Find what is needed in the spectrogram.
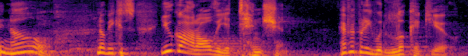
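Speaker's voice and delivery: high-pitched retold protest; acting out a sibling's jealous complaint; protesting sister. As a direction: insist on it, pitched well up. Voices sister's protest in retold quarrel.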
